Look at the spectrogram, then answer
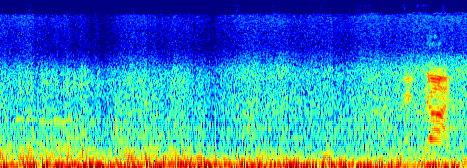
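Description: Strong gusty wind buffets the microphone on a golf course, a loud roaring rumble throughout, with a faint voice briefly audible near the end.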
